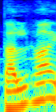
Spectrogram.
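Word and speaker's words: طلحة: அந்த நபரை அழைக்கப் போகிறவர்களால் தல்ஹா ஒரு அழகான பெயர். நிறைய பேர் அந்த பெயரை பயன்படுத்தவும் சொல்லவும் முடியும். நான் சொல்வேன். நீங்கள் சொல்வீர்கள். நிறைய பேர் சொல்வார்கள். தல்ஹா என்பது சரியான உச்சரிப்பு.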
